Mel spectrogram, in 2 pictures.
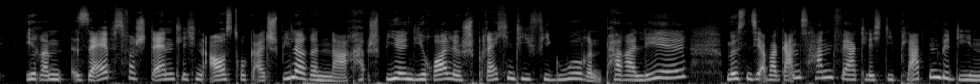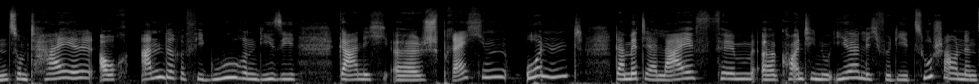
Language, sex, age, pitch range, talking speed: German, female, 30-49, 205-255 Hz, 120 wpm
